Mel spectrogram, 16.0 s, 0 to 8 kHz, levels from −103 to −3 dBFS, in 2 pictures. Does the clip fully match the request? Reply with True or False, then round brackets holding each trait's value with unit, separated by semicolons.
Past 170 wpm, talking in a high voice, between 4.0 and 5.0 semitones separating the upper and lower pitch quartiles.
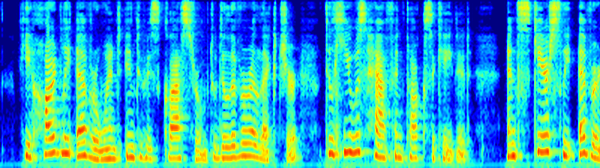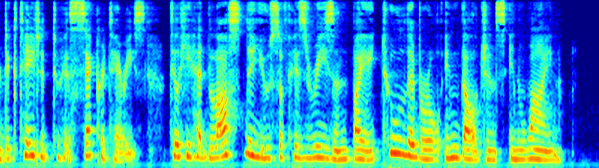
False (155 wpm; 200 Hz; 4.6 semitones)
